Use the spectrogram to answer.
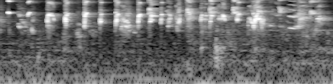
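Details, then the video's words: Lovebirds chirp in the morning with rapid, shrill, high-pitched notes, about five or six per second, forming an unbroken excited chatter of sharp squeaks. "Lovebirds Chirping Sounds"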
